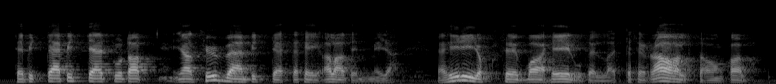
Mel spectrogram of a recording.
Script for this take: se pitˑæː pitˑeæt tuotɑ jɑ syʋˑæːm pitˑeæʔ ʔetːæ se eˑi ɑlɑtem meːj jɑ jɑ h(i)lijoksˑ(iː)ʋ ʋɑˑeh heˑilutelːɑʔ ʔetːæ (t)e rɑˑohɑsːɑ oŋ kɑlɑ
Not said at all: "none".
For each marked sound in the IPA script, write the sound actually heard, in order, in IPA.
i, eː, s

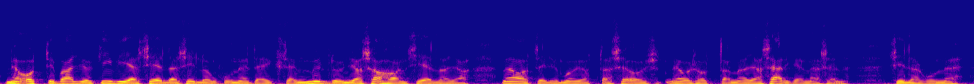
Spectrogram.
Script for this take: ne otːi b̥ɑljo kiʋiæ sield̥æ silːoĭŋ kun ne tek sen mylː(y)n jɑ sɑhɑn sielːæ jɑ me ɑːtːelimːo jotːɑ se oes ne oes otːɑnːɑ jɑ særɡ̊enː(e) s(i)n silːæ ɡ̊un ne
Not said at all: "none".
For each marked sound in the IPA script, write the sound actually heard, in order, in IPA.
y, æ, e

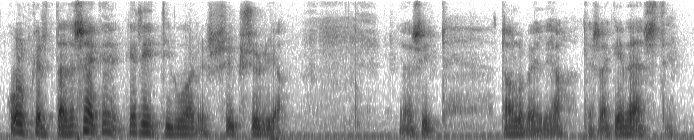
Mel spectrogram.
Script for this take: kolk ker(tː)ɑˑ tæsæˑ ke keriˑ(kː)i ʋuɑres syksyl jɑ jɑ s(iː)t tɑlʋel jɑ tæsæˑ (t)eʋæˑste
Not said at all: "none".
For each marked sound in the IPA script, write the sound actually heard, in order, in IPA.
tː, tː, i, k

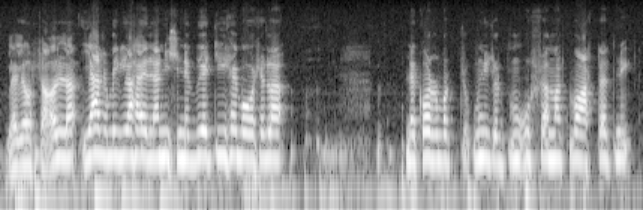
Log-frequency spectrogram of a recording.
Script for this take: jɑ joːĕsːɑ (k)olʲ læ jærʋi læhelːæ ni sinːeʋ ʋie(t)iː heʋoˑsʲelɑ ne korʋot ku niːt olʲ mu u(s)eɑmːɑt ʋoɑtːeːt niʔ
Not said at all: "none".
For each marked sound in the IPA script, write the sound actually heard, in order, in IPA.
ʔ, t, sː

